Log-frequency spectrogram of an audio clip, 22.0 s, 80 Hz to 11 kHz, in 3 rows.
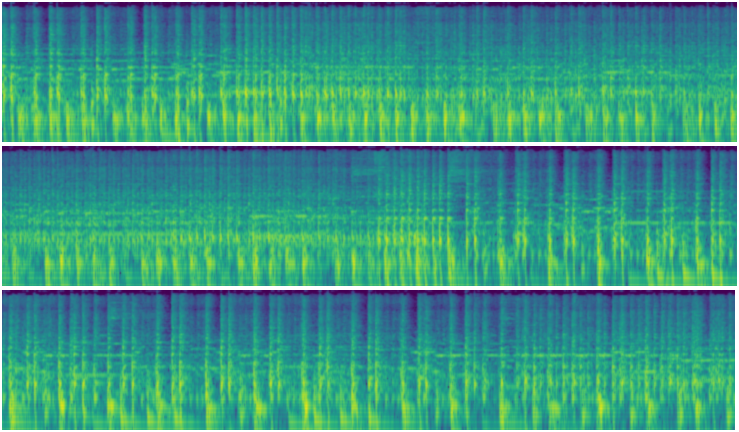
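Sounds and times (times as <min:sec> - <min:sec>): band playing fast drum beat: 0:00.0 - 0:22.0
cymbals: 0:00.0 - 0:22.0
snare drum rolls: 0:00.0 - 0:22.0.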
